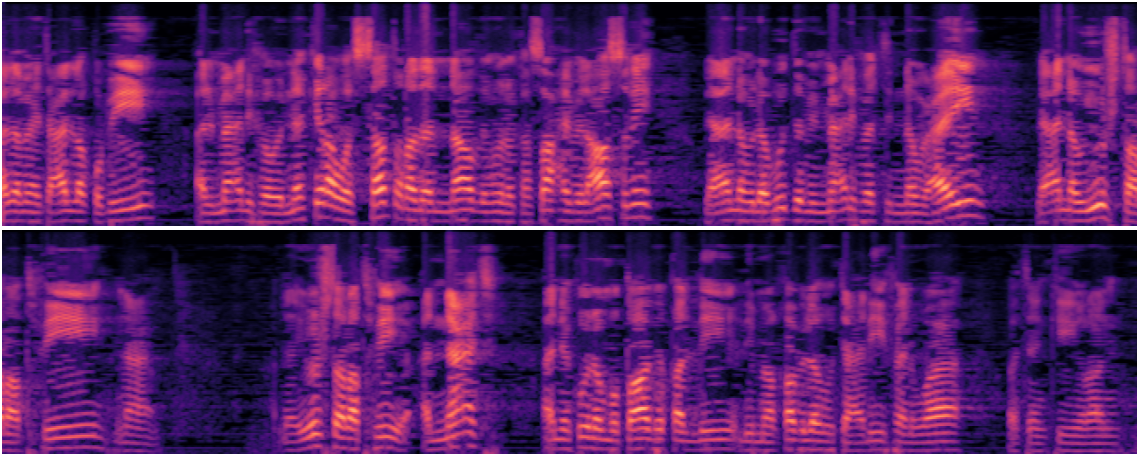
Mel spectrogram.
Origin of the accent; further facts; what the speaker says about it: Saudi Arabia; أنا لست من أهل مصر. تسأل أهل البلد، هذا من غرائب بعض الطلاب سبحان الله. يعني أنا قادم من السعودية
